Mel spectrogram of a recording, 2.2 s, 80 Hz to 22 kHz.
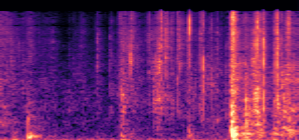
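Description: Plastic sleeve of a 12x12 scrapbook paper pad crinkling and rustling as it is handled against a cardboard box, with a couple of sharper knocks about a second in and near the end.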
